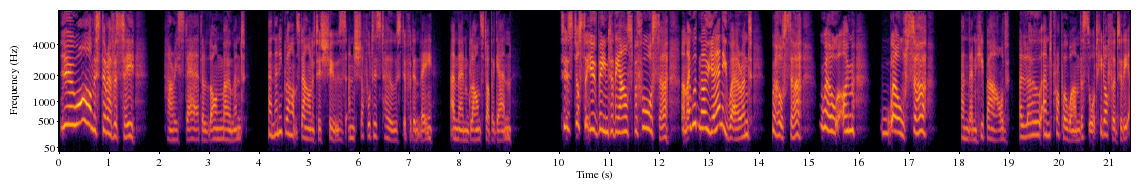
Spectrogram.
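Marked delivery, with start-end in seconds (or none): 0.0-1.5 high, loud, wide-eyed footman voice; awestruck footman. Acted. Footman meeting famous Colin, high and awestruck. 10.0-17.3 high, loud, stammering servant voice; flustered footman. Acted. Footman shyly admiring Colin, high and flustered.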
